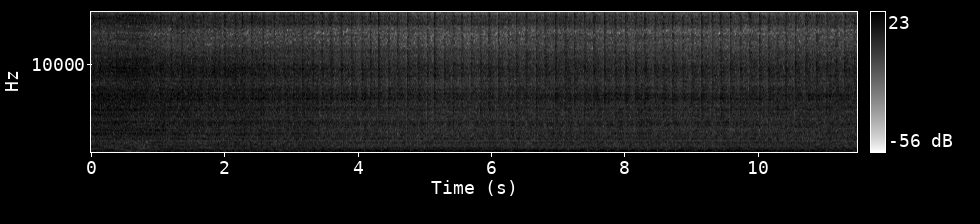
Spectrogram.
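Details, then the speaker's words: Yamaha RX100 two-stroke, kick-started right after a clutch bell upgrade; crackles fast and stays at an elevated steady idle instead of dropping back, carburetor not yet re-adjusted: high idle speed. "तो भाइयों देखा आपने गाड़ी की यार सारी setting change हो गई है, मतलब आरपीएम अलग जा रहा है और क्लच अलग चल रही है, तो सारी चीज़ सेटिंग चेंज हो गई है। तो आरपीएम देखा आपने कितना हाई हो गया इसका आरपीएम।"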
